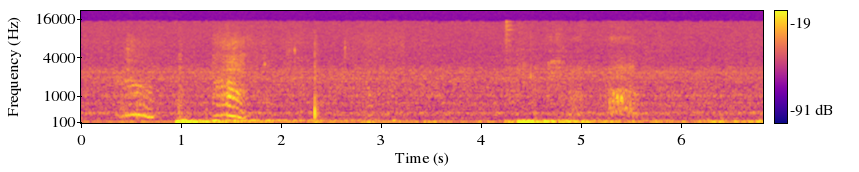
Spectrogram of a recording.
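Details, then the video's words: Young kittens of the cat Gaia, wound up at bedtime after a space heater was plugged in; two quick downward-curving mews near the start, a fainter one later, with a low purring rumble and room hum beneath. "Gaia's Kittens - Bedtime Wind Up"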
